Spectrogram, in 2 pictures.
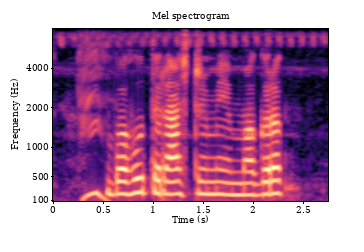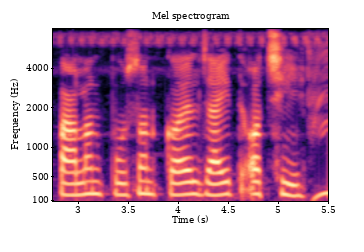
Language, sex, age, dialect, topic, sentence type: Maithili, female, 18-24, Southern/Standard, agriculture, statement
